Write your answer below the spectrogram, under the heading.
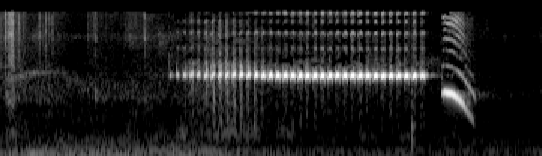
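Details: Nyiul-style song of a Common Iora: a steady, rapidly pulsing high trill that swells in loudness over nearly two seconds, ending in a brief loud down-slurred whistle.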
